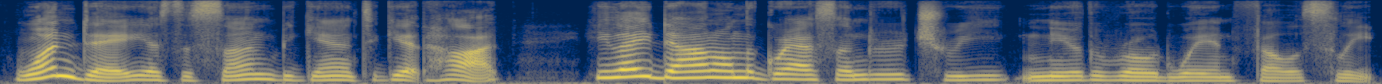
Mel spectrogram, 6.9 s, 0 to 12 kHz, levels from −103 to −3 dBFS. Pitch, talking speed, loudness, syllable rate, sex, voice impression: 185 Hz, 210 wpm, -18 LUFS, 4.4 syllables/s, female, very feminine, very young, very thin, slightly tensed, slightly weak, slightly bright, very soft, clear, fluent, raspy, very cute, very intellectual, very refreshing, sincere, very calm, very friendly, very reassuring, very unique, very elegant, slightly wild, very sweet, lively, very kind, modest, light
